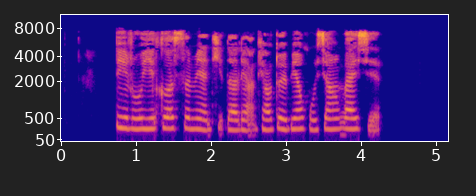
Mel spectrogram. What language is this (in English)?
Chinese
